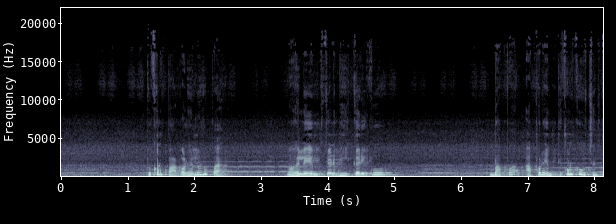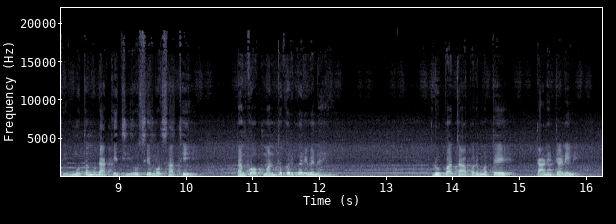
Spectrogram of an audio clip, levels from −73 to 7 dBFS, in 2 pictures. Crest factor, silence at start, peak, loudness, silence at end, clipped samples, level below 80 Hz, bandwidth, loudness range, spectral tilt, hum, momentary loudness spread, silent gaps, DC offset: 16 dB; 0 s; 0 dBFS; -15 LUFS; 0 s; under 0.1%; -48 dBFS; 19.5 kHz; 3 LU; -7.5 dB/octave; none; 19 LU; none; under 0.1%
